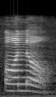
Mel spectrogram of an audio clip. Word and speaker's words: honor: Honor. We can hear the sound of O. Honor.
